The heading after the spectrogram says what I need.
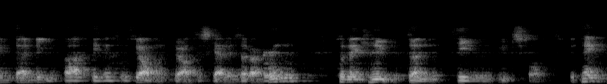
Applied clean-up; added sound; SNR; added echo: neural mask model DeepFilterNet 3.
